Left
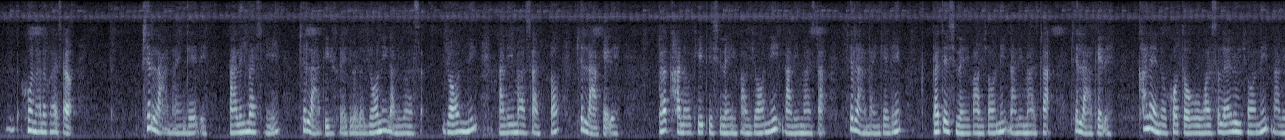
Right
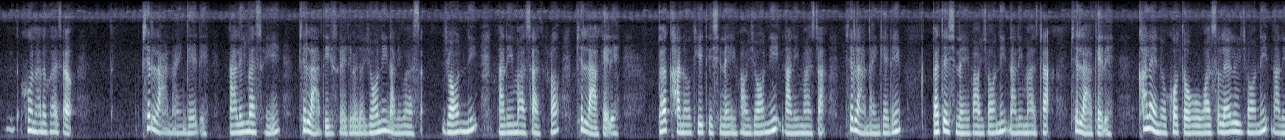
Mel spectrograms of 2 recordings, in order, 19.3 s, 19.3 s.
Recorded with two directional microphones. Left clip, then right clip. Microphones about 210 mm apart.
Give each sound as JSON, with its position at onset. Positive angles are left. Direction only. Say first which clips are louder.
{"t": 0.3, "sound": "a woman's voice", "louder": "right 10 dB", "side_deg": -35}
